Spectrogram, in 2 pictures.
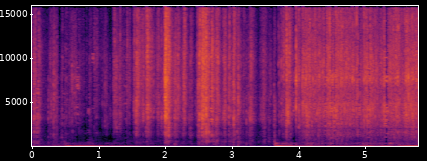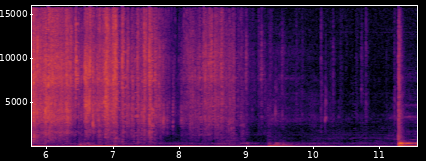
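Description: Trading-card pack wrappers being handled: scattered crinkles and clicks, then a longer stretch of steady crinkling and tearing in the middle.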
